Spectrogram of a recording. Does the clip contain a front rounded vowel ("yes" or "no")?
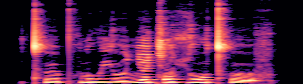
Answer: yes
